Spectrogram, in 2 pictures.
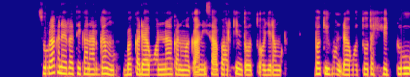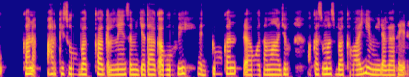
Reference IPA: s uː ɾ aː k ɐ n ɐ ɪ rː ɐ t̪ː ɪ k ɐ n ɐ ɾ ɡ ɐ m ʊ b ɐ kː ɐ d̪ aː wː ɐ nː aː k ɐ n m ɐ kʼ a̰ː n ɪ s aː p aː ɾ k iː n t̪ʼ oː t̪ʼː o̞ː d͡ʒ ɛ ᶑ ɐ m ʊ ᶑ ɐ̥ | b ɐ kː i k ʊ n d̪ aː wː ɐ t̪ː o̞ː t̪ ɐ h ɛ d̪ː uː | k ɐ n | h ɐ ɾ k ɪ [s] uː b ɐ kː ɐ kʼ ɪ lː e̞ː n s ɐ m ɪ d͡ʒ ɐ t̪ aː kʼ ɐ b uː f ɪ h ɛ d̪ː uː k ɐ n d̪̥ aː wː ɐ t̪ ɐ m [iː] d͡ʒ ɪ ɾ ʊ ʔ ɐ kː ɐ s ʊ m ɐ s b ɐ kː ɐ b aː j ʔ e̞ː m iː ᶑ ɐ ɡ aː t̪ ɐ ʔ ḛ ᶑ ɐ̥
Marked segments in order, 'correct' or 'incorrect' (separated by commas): correct, incorrect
